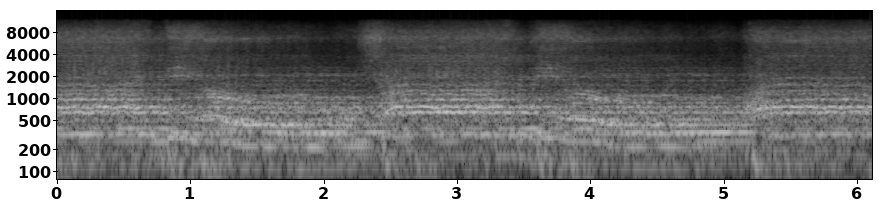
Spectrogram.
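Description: Meditation music with a choir singing long held notes, in a phrase that begins again about every three seconds and falls in pitch toward its end.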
